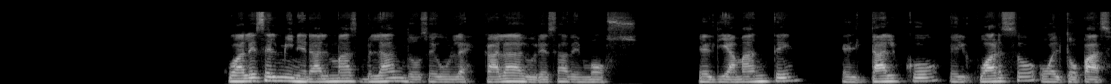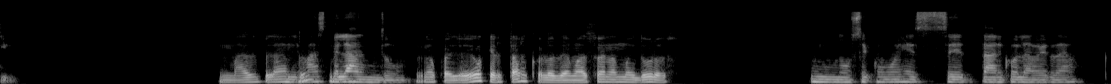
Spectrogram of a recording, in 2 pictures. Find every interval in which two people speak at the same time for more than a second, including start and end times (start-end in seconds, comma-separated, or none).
none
